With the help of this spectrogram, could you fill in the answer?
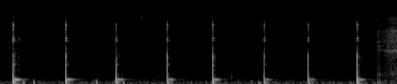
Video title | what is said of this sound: The World Needs More Mic Videos! - Zoom ZDM-1 vs Rode Procaster | I'm using about the same strength, so you can hear that it resonates through the entire microphone.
